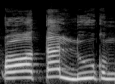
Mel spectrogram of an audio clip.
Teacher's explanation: फीही वक्फ फीह, फ़अं पे गुन्ना हुआ, आगे हरूफ हल्की नहीं है। क़ातलूकुम, क़ा को लंबा किया क्योंकि खड़ी ज़बर है क़ाफ पे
